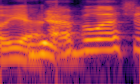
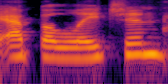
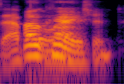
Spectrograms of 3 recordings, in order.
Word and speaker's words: Appalachian: talked about this area before, that I might mispronounce the name of the Appalachian. Is it Appalachian? So Appalachian is correct. So a lot of people say Appalachian. That's not correct. It's Appalachian.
